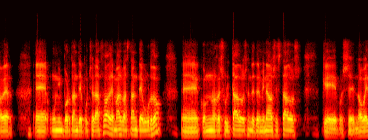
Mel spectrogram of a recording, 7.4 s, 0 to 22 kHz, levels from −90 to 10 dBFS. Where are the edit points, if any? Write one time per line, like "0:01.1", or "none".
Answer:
none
